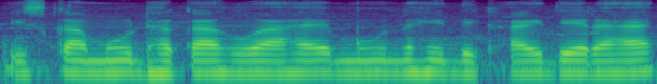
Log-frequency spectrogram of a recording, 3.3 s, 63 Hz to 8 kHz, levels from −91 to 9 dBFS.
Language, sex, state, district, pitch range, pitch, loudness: Hindi, male, Bihar, West Champaran, 120-125 Hz, 125 Hz, -17 LUFS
